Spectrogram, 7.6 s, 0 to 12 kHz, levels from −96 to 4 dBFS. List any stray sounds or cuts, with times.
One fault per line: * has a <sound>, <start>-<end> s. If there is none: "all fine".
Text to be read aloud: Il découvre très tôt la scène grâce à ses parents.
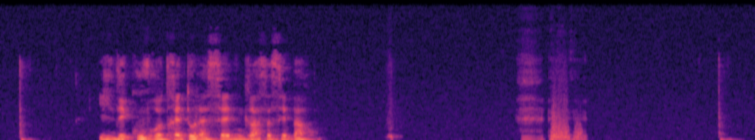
* has a whoosh, 3.8-4.0 s
* has a laugh, 5.2-5.9 s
